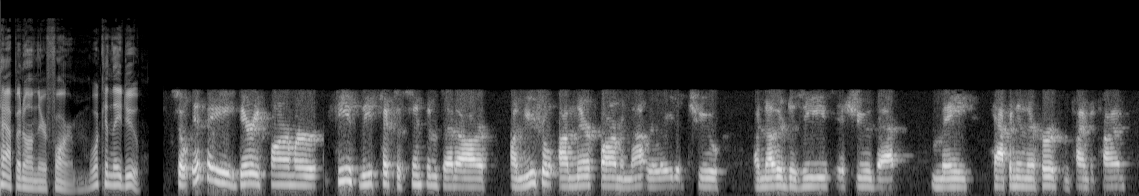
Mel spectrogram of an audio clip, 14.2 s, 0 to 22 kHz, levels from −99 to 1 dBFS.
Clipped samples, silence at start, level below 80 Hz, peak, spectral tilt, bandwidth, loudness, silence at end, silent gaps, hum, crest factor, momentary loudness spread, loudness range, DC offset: under 0.1%; 0 s; -62 dBFS; -2 dBFS; -7.5 dB/octave; 11.5 kHz; -20 LUFS; 0.2 s; 1.86-1.99 s; none; 18 dB; 11 LU; 3 LU; under 0.1%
